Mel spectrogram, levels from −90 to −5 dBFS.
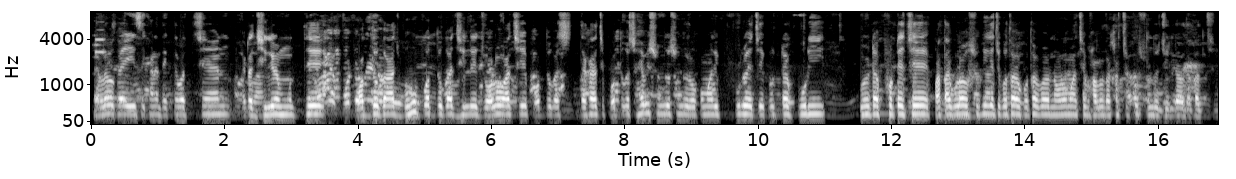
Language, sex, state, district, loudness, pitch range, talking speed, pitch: Bengali, male, West Bengal, Paschim Medinipur, -17 LUFS, 170-185 Hz, 165 wpm, 180 Hz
